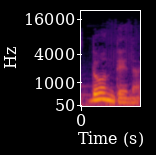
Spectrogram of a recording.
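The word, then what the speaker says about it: dónde: どこにという意味の単語はドンデなんですね。ドンデは DONDE と書いて O の上にアクセントです。それで君はどこに住んでるのだったら、君は住んでるが to be base で疑問文なので be base to、それに、ドンデをくっつけてドンデ be base to、それで主語が省略できるのでドンデ be base といえばどこに住んでるのと聞くことになります。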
